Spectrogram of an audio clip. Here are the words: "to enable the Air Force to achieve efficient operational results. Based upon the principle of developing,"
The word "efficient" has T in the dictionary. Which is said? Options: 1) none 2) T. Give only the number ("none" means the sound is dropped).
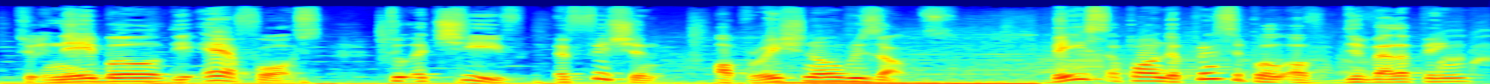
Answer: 2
